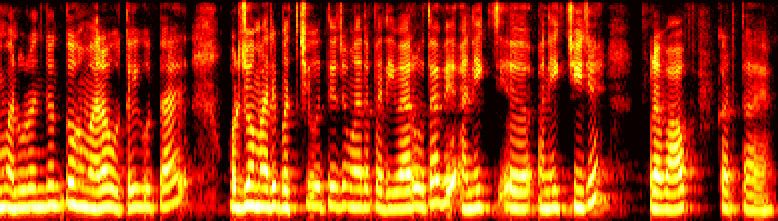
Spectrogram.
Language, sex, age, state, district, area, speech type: Hindi, female, 30-45, Madhya Pradesh, Gwalior, rural, spontaneous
